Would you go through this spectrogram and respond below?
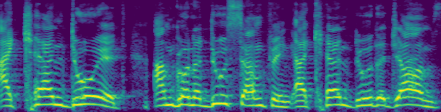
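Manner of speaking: put-on emotional scream, high, loud, drawn out. Retelling how a friend called on Discord, imitating someone screaming. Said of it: "start screaming".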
